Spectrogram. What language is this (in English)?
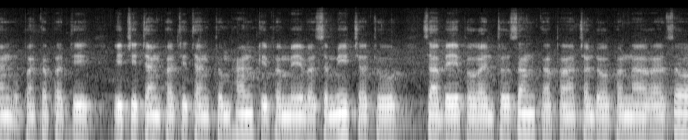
Thai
